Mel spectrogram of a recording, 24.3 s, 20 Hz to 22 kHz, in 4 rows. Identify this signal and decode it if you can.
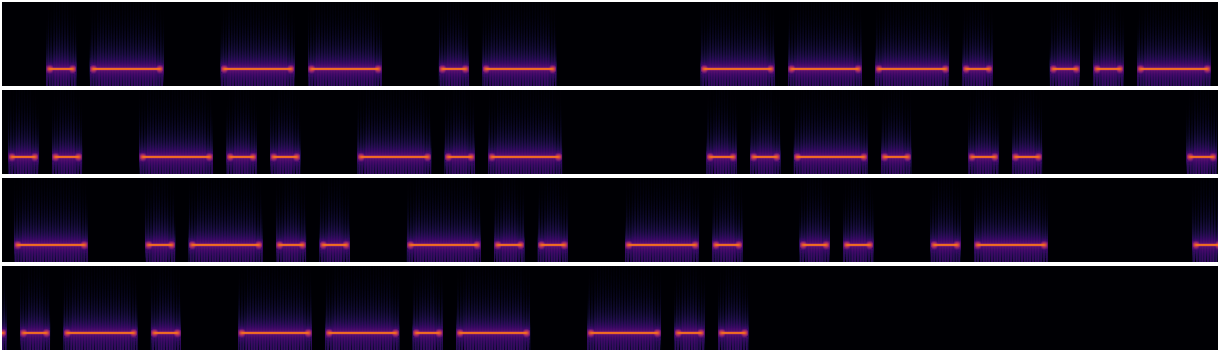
Morse code (Arabic alphabet), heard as a keyed tone, machine-sent, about 11 wpm, 760 Hz. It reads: اما زهدك في الدنيا فقد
